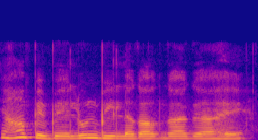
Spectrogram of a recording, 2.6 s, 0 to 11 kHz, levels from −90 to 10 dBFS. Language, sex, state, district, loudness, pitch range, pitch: Hindi, female, Jharkhand, Ranchi, -17 LUFS, 170-215 Hz, 180 Hz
